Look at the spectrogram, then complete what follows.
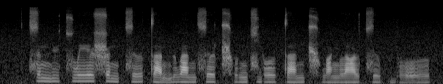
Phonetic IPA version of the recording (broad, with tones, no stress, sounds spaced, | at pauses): t͡s ə˥˧ n y˥˩ t͡s w e˥ ɪ̯ ʂ ə˥˩ n t͡s ɹ̩˧˥ t̪ a̰˨˩ n ɻ w a˥˩ n s ɹ̩˥ ʈ͡ʂʰ ʊ˧˥ ŋ ɕ j o˥ ʊ̯ t̪ a˧˥ n ʈ͡ʂʰ w ɑ˧ ŋ l ɑ˧˥ ʊ̯ t͡s ɹ̩˧˥ p j o̰˨˩˦ ʊ̯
